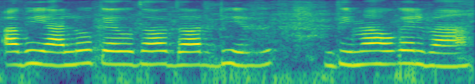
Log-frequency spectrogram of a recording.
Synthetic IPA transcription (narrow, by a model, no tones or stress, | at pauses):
əbʱiaːlukeud̪ʱəd̪ɔɾɖʱiɾ | d̪ʱimaɦoɡəɪlba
